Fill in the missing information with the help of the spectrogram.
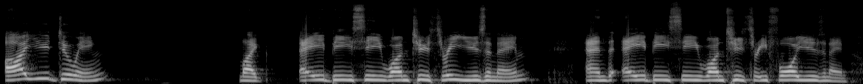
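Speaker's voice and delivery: slow, spelled-out explaining to a dim clerk; each letter and number spaced out slowly; slow and simple. Retold or imitated. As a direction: lay it out word by word, patient but fed up. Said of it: "let me make this simple".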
